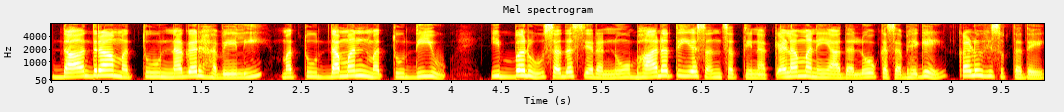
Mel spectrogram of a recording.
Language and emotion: Kannada, neutral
